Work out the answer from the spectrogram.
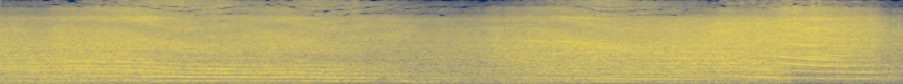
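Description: Sports car engine running hard at track speed. Its pitch slides slowly down twice, over a steady rush of wind and tyre noise.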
